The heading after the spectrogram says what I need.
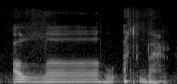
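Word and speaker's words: الله أكبر: Kemudian Allahu Akbar. Panjangnya hanya boleh pada Allah. Enggak boleh juga dipanjangkan pada hu, enggak boleh dipanjangkan pada ak, tidak boleh dipanjangkan pada bar, hanya dipanjangkan pada Allah.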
